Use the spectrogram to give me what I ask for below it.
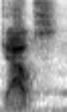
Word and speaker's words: Gauss: I'm like, Gauss. It's a real word. They didn't make it up for the game. Gauss is a real thing. It's got a proper pronunciation. Gauss.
